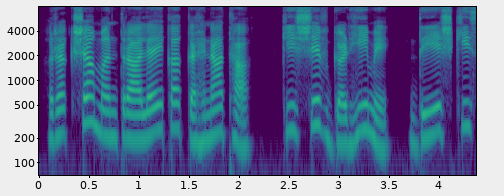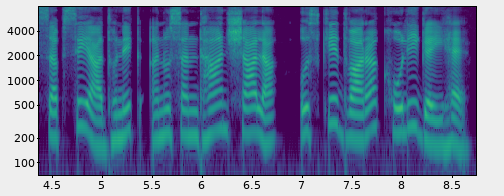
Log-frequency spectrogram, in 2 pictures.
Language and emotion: Hindi, neutral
